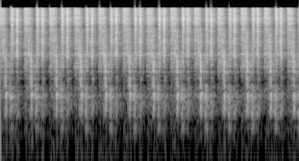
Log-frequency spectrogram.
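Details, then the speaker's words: Stuart Models Twin Victoria model steam engine with excessive big-end play, loose valve gear and cross-head play, reluctant to start and needed a push: sharp tinny knocks about three per second like a pneumatic drill; knocking, cause suspected, not confirmed. "and the first thing that becomes apparent is it sounds like a Pneumatic drill and it wasn't self starting it was reluctant to start I had to give it a push"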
